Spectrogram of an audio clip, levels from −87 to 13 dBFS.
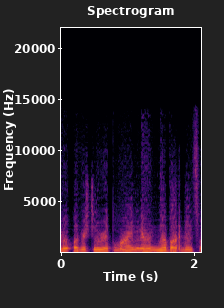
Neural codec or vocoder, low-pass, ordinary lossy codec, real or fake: codec, 44.1 kHz, 0.9 kbps, DAC; 14.4 kHz; MP3, 96 kbps; fake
